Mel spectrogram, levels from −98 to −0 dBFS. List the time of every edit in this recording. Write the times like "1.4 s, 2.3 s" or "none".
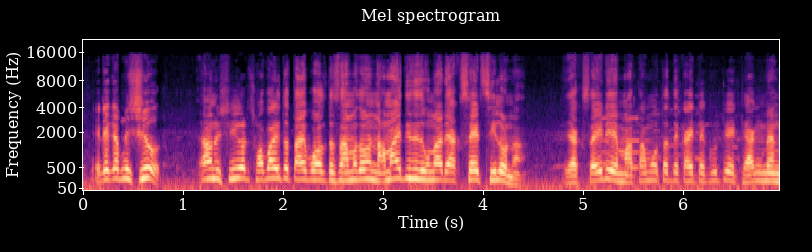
none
